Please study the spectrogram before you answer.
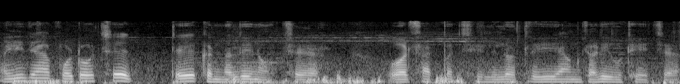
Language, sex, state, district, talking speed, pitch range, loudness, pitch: Gujarati, male, Gujarat, Gandhinagar, 150 wpm, 115-140 Hz, -18 LUFS, 120 Hz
